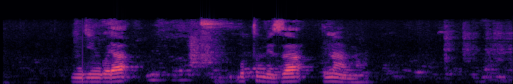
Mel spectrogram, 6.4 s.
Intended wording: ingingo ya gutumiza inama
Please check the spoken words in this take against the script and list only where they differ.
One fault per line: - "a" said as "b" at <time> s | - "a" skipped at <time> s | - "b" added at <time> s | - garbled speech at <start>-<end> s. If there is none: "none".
none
